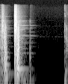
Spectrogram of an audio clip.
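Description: A muted electric guitar note picked with the fret pressure let off gives two short, dry percussive chucks close together. A faint tick follows, then a brief scrape after a pause.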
